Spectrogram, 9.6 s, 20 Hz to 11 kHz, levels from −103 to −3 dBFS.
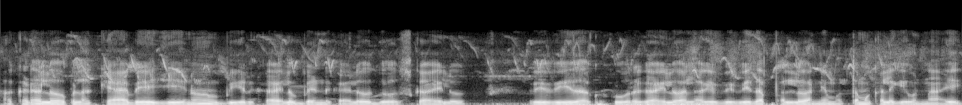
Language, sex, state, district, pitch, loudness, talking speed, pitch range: Telugu, male, Andhra Pradesh, Sri Satya Sai, 80 Hz, -17 LUFS, 95 wpm, 80-85 Hz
